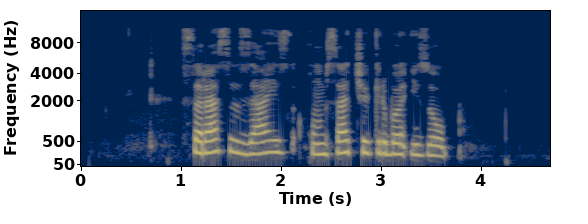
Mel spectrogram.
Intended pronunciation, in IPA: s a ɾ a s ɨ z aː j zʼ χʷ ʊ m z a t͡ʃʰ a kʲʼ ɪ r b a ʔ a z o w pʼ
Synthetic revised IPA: s a ɾ a s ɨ z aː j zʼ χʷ ʊ m s a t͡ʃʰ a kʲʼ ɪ r b a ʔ i z o w pʼ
